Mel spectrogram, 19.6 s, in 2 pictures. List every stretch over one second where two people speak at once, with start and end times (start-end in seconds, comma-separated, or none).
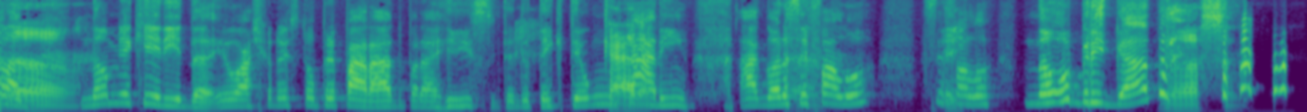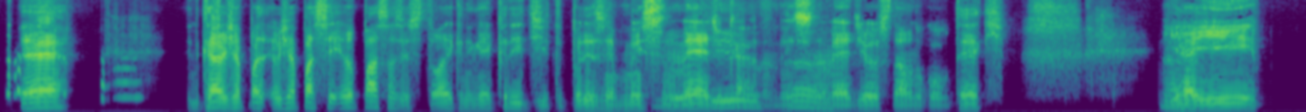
14.7-16.1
